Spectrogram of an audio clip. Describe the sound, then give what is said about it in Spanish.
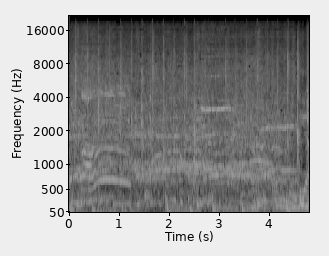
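A crowd breaks into steady applause mixed with cheers and a few high whoops, welcoming a guest to the show Casi Millennials, a dense and lively burst of clapping that carries on for the whole moment. “Con este aplauso lo recibimos a él”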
